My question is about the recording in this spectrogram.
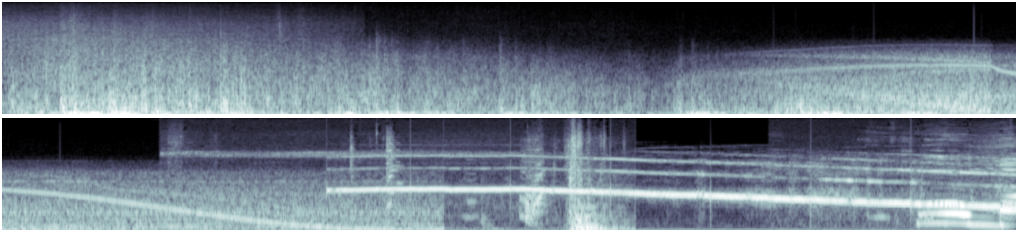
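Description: Low rumble, then a tone that rises and drops steeply in pitch. About seven seconds in, a police siren's long wail sets in, sliding slowly down in pitch, and breaks into a rapid yelp at the very end.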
